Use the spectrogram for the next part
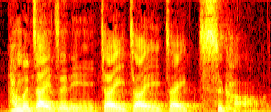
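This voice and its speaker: A man preaching an expository sermon, teaching verse by verse with repeated phrases and sudden drops to a soft low voice. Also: unhurried. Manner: swings between emphatic rises and soft low drops.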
